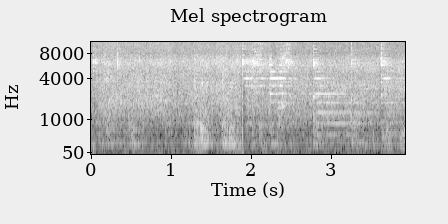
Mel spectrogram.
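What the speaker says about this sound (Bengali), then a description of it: "এই যে বড়িটা ভাজছিল" Bori lentil dumplings fry in a pan, giving a steady, close sizzle and hiss with a few soft clinks, and no voices.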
